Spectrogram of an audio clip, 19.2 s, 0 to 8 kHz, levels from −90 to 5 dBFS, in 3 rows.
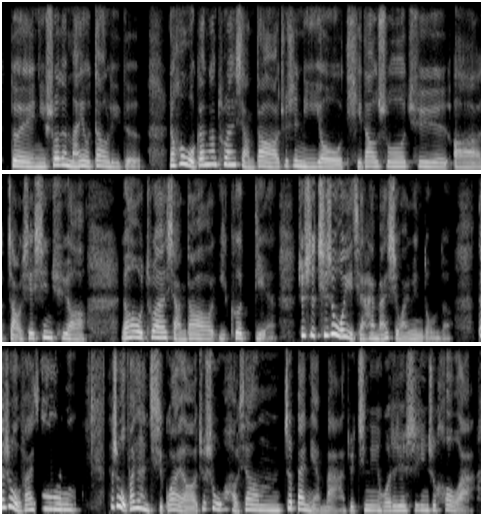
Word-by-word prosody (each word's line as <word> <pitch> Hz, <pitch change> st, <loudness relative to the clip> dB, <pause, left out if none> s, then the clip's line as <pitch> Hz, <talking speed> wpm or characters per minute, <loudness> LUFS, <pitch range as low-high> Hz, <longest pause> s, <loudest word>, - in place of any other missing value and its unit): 对， 220 Hz, -4 st, +3 dB
你 200 Hz, 0 st, 0 dB
说 290 Hz, +8 st, +3 dB
得 295 Hz, -, +2 dB
蛮 215 Hz, -3 st, +3 dB
有 235 Hz, -, +3 dB
道 240 Hz, +1 st, -1 dB
理 200 Hz, -3 st, -3 dB
的。 -, -, -8 dB, 0.3 s
然 265 Hz, -, +2 dB
后 350 Hz, +3 st, +3 dB
我 245 Hz, -8 st, +5 dB
刚 295 Hz, +4 st, +3 dB
刚 310 Hz, 0 st, +2 dB
突 310 Hz, +1 st, -2 dB
然 300 Hz, -1 st, +4 dB
想 230 Hz, -, -3 dB
到 215 Hz, -1 st, +1 dB
哦， -, -, -1 dB
就 235 Hz, -, -6 dB
是 240 Hz, +1 st, -2 dB
你 200 Hz, -3 st, 0 dB
有 180 Hz, -4 st, +1 dB
提 180 Hz, +3 st, -8 dB
到 220 Hz, 0 st, -1 dB
说 210 Hz, -1 st, -2 dB
去， 210 Hz, -3 st, -4 dB
呃， 180 Hz, -1 st, -4 dB
找 -, -, -1 dB
一 -, -, -9 dB
些 230 Hz, -, +1 dB
兴 250 Hz, +4 st, +2 dB
趣 230 Hz, -1 st, -3 dB
啊。 180 Hz, -4 st, -3 dB, 0.4 s
然 240 Hz, -, +2 dB
后 270 Hz, -2 st, +4 dB
突 245 Hz, +4 st, -4 dB
然 255 Hz, -2 st, +4 dB
想 220 Hz, -8 st, -2 dB
到 200 Hz, -1 st, -1 dB
一 195 Hz, -, -8 dB
个 235 Hz, +4 st, +2 dB
点， 215 Hz, -2 st, -8 dB, 0.3 s
就 360 Hz, -, +4 dB
是 355 Hz, 0 st, +2 dB
其 365 Hz, +2 st, +4 dB
实 435 Hz, -, +6 dB
我 315 Hz, -6 st, +7 dB
以 235 Hz, -8 st, +1 dB
前 195 Hz, -3 st, -4 dB
还 210 Hz, +2 st, -3 dB
蛮 205 Hz, +3 st, -1 dB
喜 235 Hz, -4 st, -1 dB
欢 155 Hz, -1 st, -6 dB
运 170 Hz, -1 st, -4 dB
动 -, -, -9 dB
的， 205 Hz, -1 st, -14 dB, 0.3 s
但 360 Hz, -, +3 dB
是 400 Hz, -, +3 dB
我 -, -, +5 dB
发 235 Hz, +6 st, -2 dB
现 260 Hz, -, -1 dB, 1.0 s
但 380 Hz, -, -1 dB
是 425 Hz, -, +5 dB
我 470 Hz, -, +8 dB
发 300 Hz, -, +1 dB
现 330 Hz, -1 st, +5 dB
很 260 Hz, -, +2 dB
奇 215 Hz, -3 st, -3 dB
怪 235 Hz, +4 st, -1 dB
啊， 170 Hz, -3 st, -2 dB
就 290 Hz, -, -6 dB
是 285 Hz, +2 st, -3 dB
我 260 Hz, -3 st, +1 dB
好 250 Hz, -7 st, -5 dB
像 220 Hz, -1 st, 0 dB
这 310 Hz, +9 st, +2 dB
半 280 Hz, -5 st, +2 dB
年 165 Hz, -5 st, -5 dB
吧， 170 Hz, +5 st, -10 dB
就 190 Hz, -, -6 dB
经 190 Hz, +5 st, -3 dB
历 220 Hz, -1 st, -2 dB
过 195 Hz, -1 st, -3 dB
这 210 Hz, -, -2 dB
些 215 Hz, 0 st, +1 dB
事 210 Hz, +2 st, -5 dB
情 220 Hz, -1 st, -2 dB
之 225 Hz, +1 st, -3 dB
后 230 Hz, 0 st, -4 dB
啊， -, -, -6 dB
220 Hz, 285 characters per minute, -23 LUFS, 200-255 Hz, 1.0 s, 我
